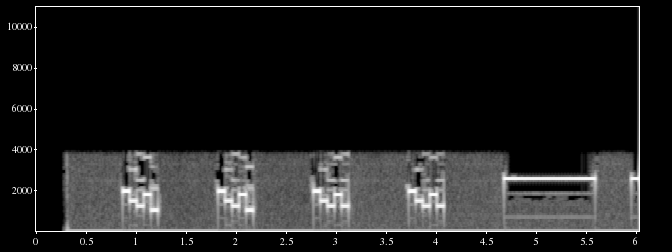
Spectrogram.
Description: Five-tone selective call (ZVEI), heard as quick runs of five tones, tones of about 70 ms. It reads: 85371 85371 85373 85373
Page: /464/SDR/ZVEI/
